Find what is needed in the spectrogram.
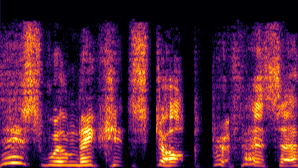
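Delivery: voice breaking on words. The speaker tells the professor while tipping potion into his mouth, voice cracking. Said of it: "his voice cracking".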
